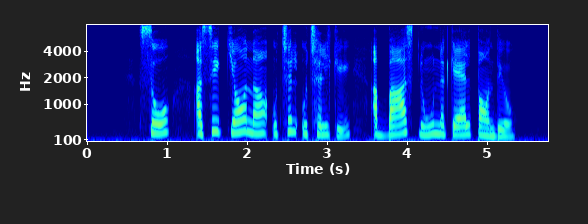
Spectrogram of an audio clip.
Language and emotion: Punjabi, neutral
